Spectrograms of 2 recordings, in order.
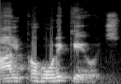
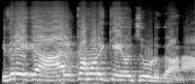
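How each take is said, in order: First: Slow dictation. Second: Said in the usual way. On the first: Shown as a demonstration. Teacher repeats reagent name.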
